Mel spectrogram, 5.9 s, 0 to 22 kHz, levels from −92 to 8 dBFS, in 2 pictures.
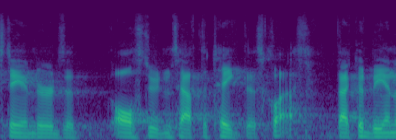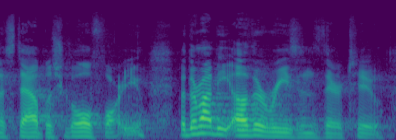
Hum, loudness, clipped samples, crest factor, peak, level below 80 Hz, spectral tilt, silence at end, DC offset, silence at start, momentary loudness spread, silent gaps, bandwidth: none; -29 LUFS; under 0.1%; 22 dB; -8 dBFS; -68 dBFS; -7 dB/octave; 0.1 s; under 0.1%; 0.05 s; 15 LU; none; 12.5 kHz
